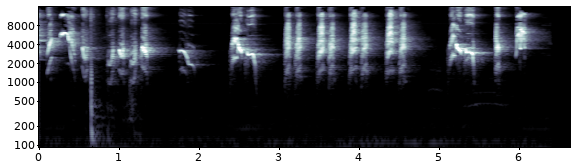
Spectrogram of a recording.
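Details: Long-tailed shrike song meant to get other shrikes answering and singing: loud scratchy, buzzy phrases in quick bursts, with a brief low thump near the start.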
